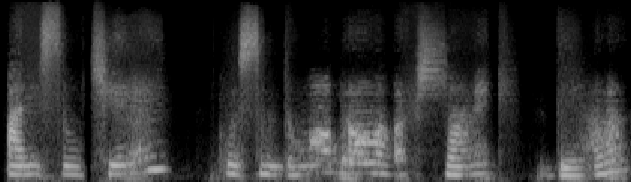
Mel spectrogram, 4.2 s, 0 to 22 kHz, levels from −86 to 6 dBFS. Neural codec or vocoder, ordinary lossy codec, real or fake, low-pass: codec, 44.1 kHz, 0.9 kbps, DAC; none; fake; none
